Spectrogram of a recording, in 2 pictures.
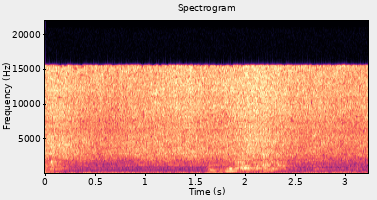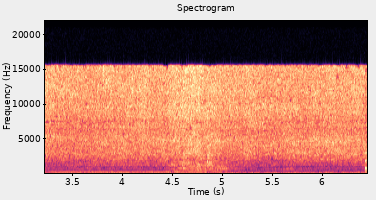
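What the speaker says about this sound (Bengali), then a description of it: "ঢাকা চাপা দিয়ে দমে চিকেনটাকে রান্না করবো" Chicken slow-cooking in a covered dekchi pot, a low continuous sizzle and hiss with brief louder bursts of frying, close and steady, with a short spoken word at the start.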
